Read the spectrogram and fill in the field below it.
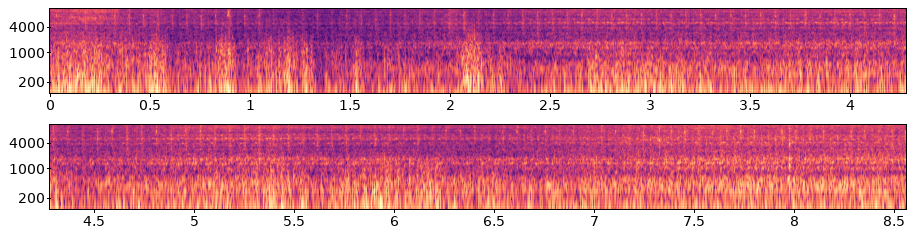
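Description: A motorcycle engine idles outdoors at the Huacachina desert oasis in Peru, a steady low rumble close to the microphone with wind buffeting throughout and no speech.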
